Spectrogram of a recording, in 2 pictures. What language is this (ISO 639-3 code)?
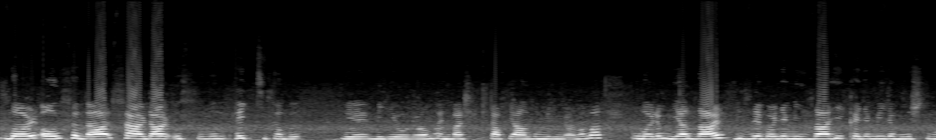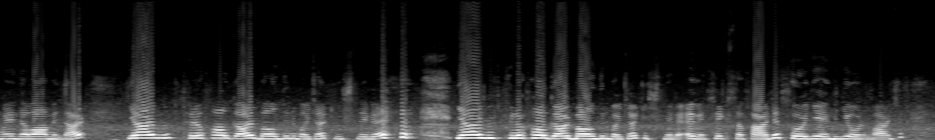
tur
